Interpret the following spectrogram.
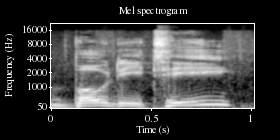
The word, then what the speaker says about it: Bo Di T: I try to make it so it's dissectable by syllables, so you can do Bo, or Bodhi, or Bodhi-T. But oftentimes I hear people call me Bodit.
